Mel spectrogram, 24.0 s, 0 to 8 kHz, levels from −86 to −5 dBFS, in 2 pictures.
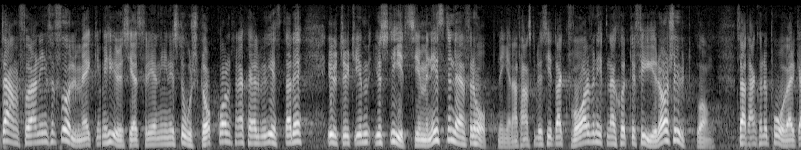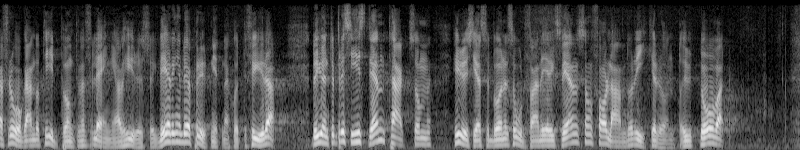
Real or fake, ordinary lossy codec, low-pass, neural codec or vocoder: real; none; 7.2 kHz; none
